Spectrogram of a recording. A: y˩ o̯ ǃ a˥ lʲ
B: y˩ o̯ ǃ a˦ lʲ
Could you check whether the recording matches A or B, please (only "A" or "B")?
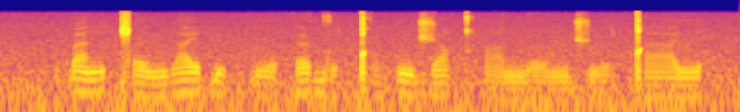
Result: A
